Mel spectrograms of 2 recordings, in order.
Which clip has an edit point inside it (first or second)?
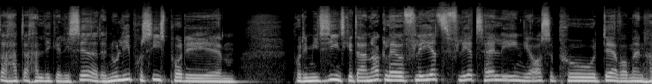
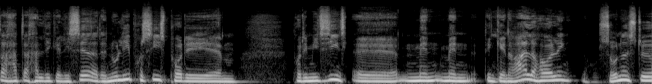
second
